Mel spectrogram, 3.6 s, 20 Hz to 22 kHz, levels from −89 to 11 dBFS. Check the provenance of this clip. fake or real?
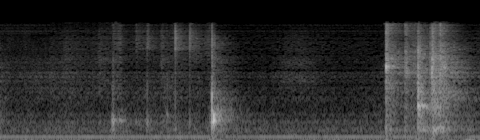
fake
